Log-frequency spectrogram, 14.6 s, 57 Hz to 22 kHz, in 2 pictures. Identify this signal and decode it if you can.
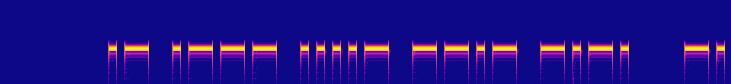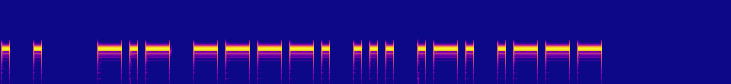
Morse code, heard as a keyed tone, about 16 wpm, 700 Hz. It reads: AJ4QC DE K9SRJ
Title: USA Callsign DE Callsign - 5 Characters - 15wpm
